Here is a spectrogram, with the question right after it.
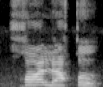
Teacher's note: खा ज़बर खा, लाम ज़बर ला, काफ ज़बर क़ा, ख़ालक़ा। जब वक्फ करेंगे खा भी हैवी, काफ भी हैवी, ख़ालक़। काफ पे कलकला करेंगे, काफ पलट कर आएगा जैसे हमने दाल को किया।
